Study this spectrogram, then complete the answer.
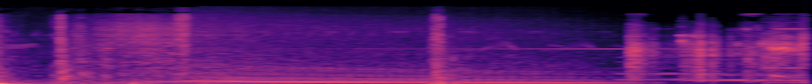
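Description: A car engine starts and idles with a low hum.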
